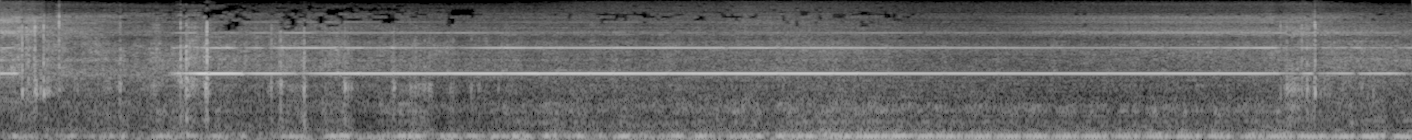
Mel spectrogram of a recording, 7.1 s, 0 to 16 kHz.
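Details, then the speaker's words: Luhrs 28 boat engine with newly rebuilt carburetor, cold start with air filter off: engine catches easily and settles into a steady low rumble with a faint high squeal; no stumbling, carburetor not spilling over. "see how easy it turned on the carburetor is looking good no spilling over"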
